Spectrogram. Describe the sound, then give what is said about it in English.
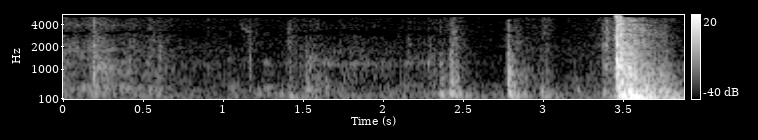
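A door is shut with a solid thud near the end, preceded by a few faint clicks and soft handling sounds. “Shut the door.”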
